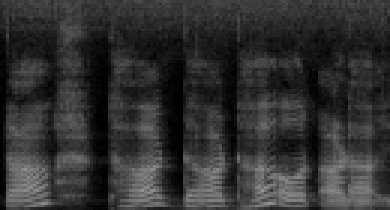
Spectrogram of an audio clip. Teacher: अगर हम टा वर्ग की बात करें तो टा वर्ग का अगर हम उच्चारण स्थान देखें तो मूर्धन्य है। ठीक, अगर टा वर्ग में जो वर्ण है उन्हें देखें कौन कौन सा वर्ण आता है, तो टा, ठ, ड, ढ और अड़ा, ये उसके आते हैं।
